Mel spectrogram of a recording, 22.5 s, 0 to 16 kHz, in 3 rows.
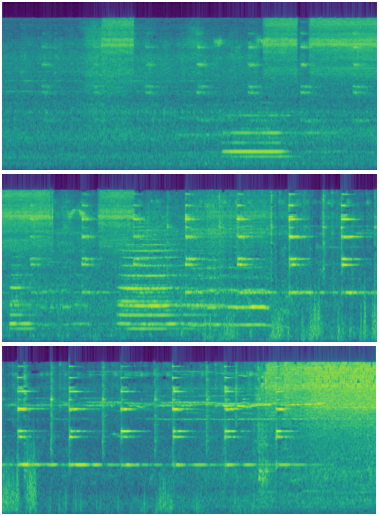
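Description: A two-tone train horn, the Princeton Dinky's Wabco AA-2, sounds three blasts: long, short, long, about five, eight and ten seconds in. After that an NJ Transit Comet V push-pull train comes to a stop at the platform, with high, flickering brake and wheel squeal and some low rumble as it slows.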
